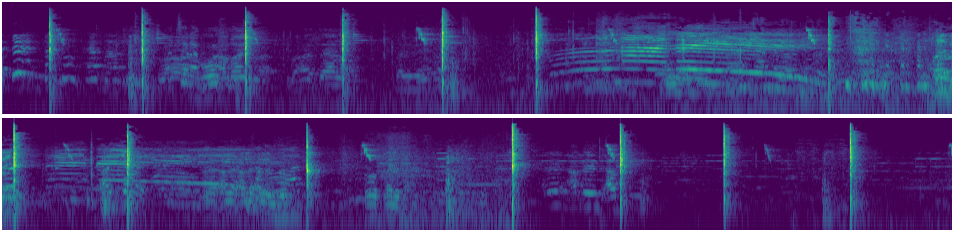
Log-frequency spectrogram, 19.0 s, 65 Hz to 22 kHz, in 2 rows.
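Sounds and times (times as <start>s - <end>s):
machete chopping meat and bone: 0.4s - 1.6s, 2.3s - 2.7s, 3.3s - 3.6s, 4.2s - 5.6s, 8.2s - 8.6s, 9.5s - 9.9s, 10.6s - 10.9s, 14.5s - 14.8s, 15.6s - 16.0s, 16.7s - 17.0s, 17.8s - 18.2s.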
